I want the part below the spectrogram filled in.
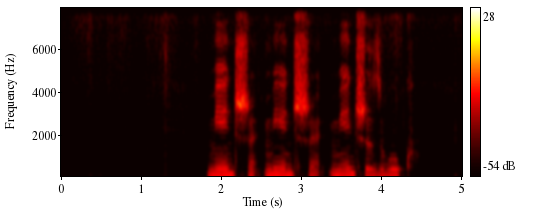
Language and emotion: Russian, neutral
